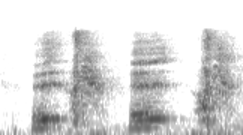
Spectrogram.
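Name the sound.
sneeze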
